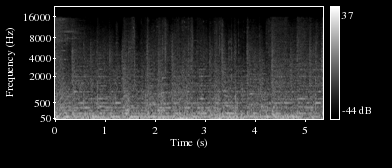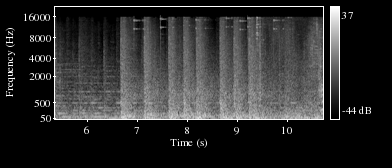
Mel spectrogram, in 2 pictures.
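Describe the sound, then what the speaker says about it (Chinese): In the Snowbreak: Containment Zone video game, dense gunfire rattles into ammo crates behind a turret, a bright burst of rapid shots and impacts over constant game music and ambience, intensifying in the last few seconds. "射击弹药箱，把它从那个位置逼出来"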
